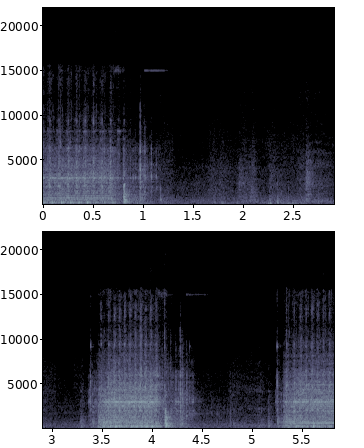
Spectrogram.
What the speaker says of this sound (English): we are going to stitch down this facing to the body of the garment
